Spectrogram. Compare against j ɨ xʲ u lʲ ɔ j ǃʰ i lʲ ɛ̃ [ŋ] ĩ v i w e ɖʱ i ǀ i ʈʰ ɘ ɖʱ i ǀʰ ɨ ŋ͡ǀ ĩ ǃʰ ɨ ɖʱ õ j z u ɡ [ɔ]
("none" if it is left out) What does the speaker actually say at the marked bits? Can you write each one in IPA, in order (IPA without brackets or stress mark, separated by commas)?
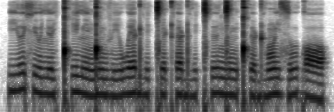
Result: ŋ͡ǃ, ɔ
